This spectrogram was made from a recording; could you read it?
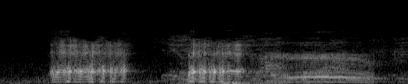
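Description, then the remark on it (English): Sheep bleat three times in quick succession, fairly loud, with a wavering, quavering tone. The last cry is longer and lower than the first two, and there is no talking. “what's the bleating of the sheep that I hear?”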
